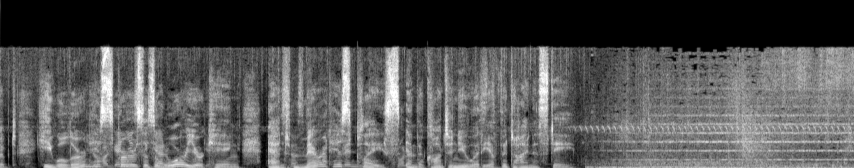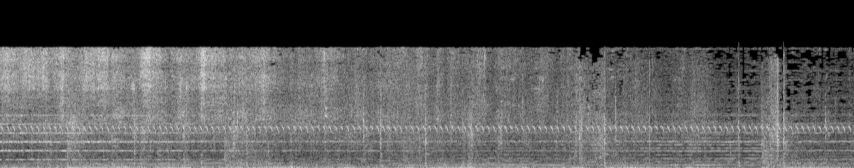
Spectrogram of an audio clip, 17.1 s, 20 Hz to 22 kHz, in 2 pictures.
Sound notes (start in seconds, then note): 5.9 dramatic orchestral music; 7.7 horse hooves clopping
